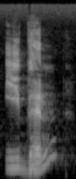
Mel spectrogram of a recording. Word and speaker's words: Eden: And Eden is pronounced Eden.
